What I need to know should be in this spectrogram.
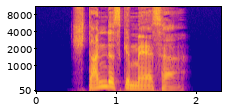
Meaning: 1. comparative degree of standesgemäß 2. inflection of standesgemäß: strong/mixed nominative masculine singular 3. inflection of standesgemäß: strong genitive/dative feminine singular
- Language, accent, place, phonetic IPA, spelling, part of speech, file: German, Germany, Berlin, [ˈʃtandəsɡəˌmɛːsɐ], standesgemäßer, adjective, De-standesgemäßer.ogg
